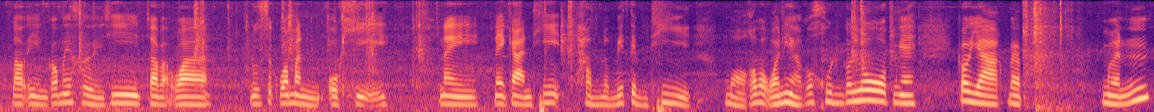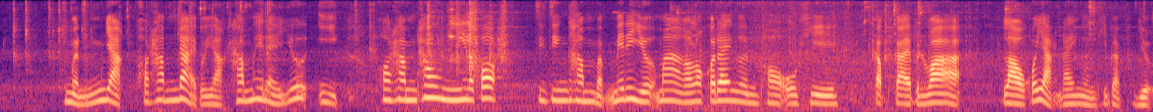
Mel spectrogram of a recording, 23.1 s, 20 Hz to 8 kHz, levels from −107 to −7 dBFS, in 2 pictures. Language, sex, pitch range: Thai, female, 170-230 Hz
